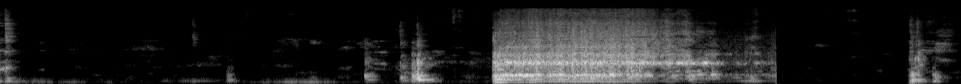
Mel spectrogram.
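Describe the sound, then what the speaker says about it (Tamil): A mixer grinder grinds coconut with a little water, whirring loudly for about three seconds, a harsh motor roar between short bursts of quiet speech. "கொஞ்சம் தண்ணி விட்டு அரைச்சிக்கலாம்."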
